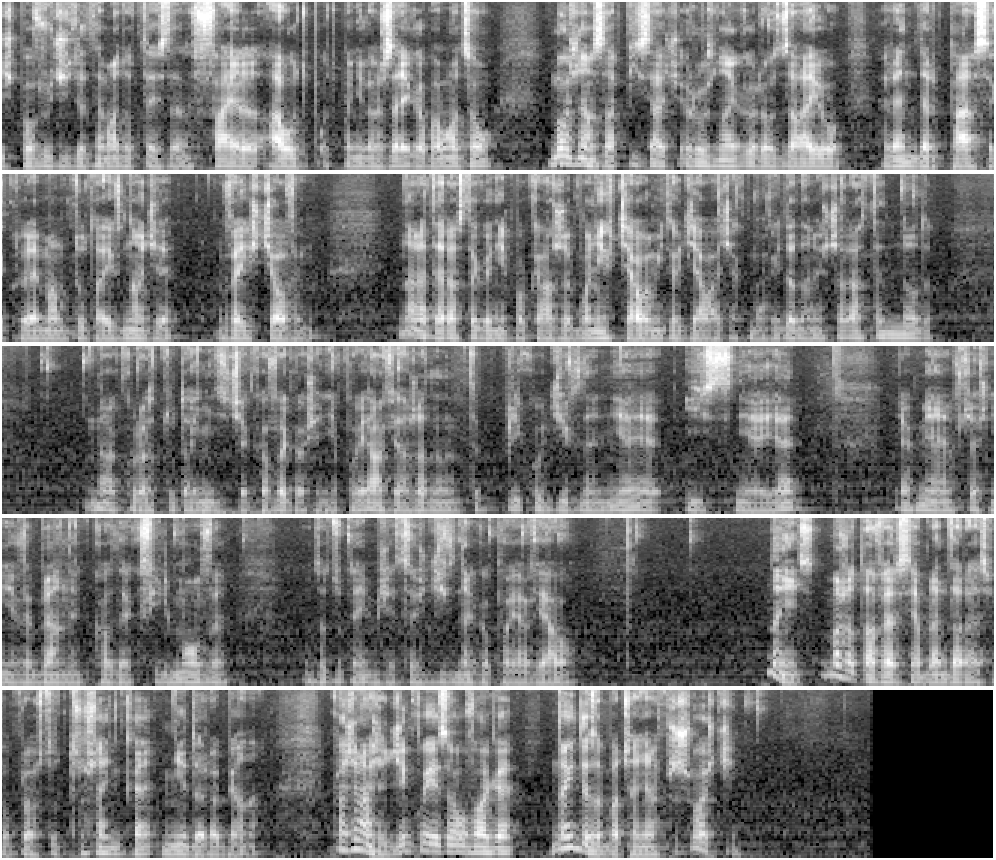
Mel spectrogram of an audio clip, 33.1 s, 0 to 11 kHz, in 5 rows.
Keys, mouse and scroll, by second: 19.7 click.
